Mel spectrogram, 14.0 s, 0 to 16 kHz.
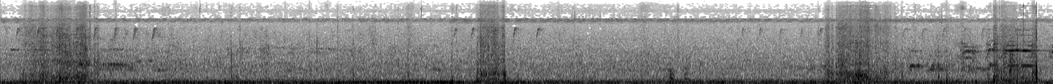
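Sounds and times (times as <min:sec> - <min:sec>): faint bird chirps: 0:00.0 - 0:07.7.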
